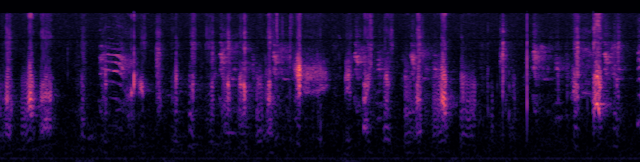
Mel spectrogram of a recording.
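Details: A talking budgerigar chatters to its female companion in a fast, scratchy warble of clicks, squeaks and short whistled notes, a talking-style babble with no pauses and a faint low hum beneath.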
